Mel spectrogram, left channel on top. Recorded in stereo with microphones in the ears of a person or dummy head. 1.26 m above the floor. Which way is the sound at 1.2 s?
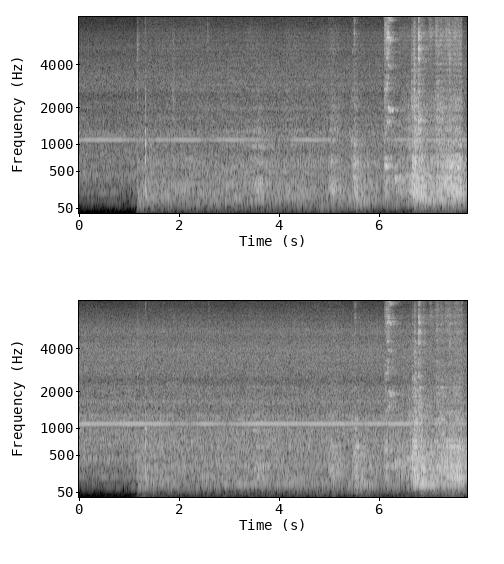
75° left (ahead or behind).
